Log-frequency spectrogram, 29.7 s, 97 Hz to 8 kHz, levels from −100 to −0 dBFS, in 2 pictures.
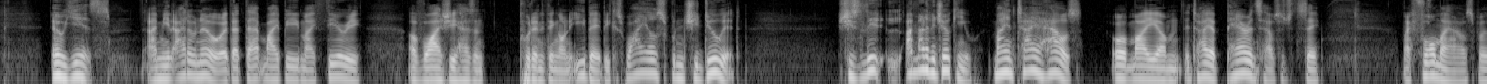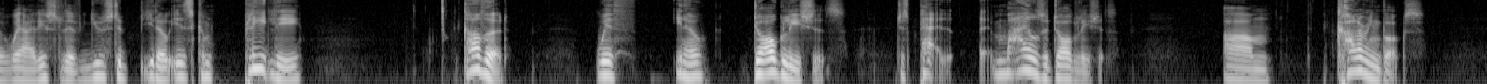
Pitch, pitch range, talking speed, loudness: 125 Hz, 105-150 Hz, 155 wpm, -26 LUFS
